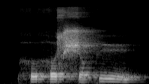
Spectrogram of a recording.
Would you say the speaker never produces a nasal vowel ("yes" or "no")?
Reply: yes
